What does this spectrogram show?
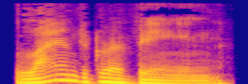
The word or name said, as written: landgravine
